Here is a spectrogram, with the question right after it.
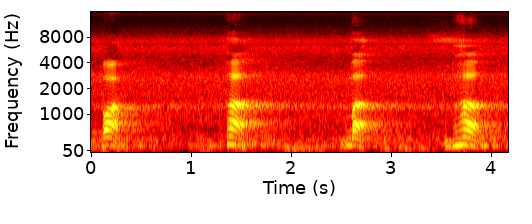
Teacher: ઓષ્ટ્ય અક્ષરોના ઉચ્ચારણ સમયે આપણા બંને હોઠ ભેગા થાય છે, ચોંટે છે, ત્યારે એ અક્ષરનું ઉચ્ચારણ થાય છે.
